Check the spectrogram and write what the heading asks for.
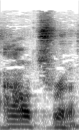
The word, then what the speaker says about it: Outre: by ultra wig pop ultra ultra i've heard it pronounced altra so i'll say altra since that's what it looks like it's by wig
